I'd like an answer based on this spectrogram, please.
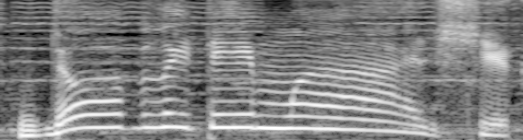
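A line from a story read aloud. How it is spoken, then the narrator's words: Thin little voice. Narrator (Russian): сказал он мне тоненьким голоском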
